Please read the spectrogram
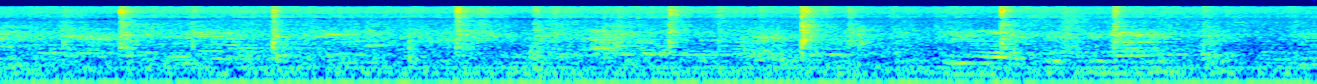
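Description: Metal spatula clicking and scraping against a steel hibachi griddle as egg fried rice is chopped and turned, with the rice sizzling. The clicks come irregularly, about one or two a second, over a steady low hum.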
